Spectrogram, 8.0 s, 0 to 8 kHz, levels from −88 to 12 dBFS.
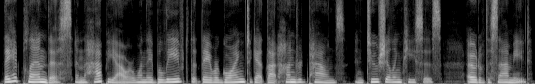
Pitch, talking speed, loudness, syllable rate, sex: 220 Hz, 210 wpm, -17 LUFS, 5.1 syllables/s, female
